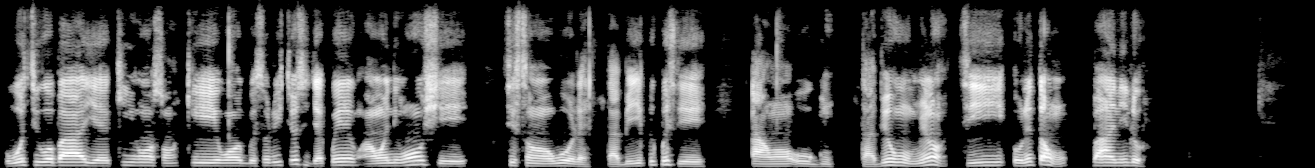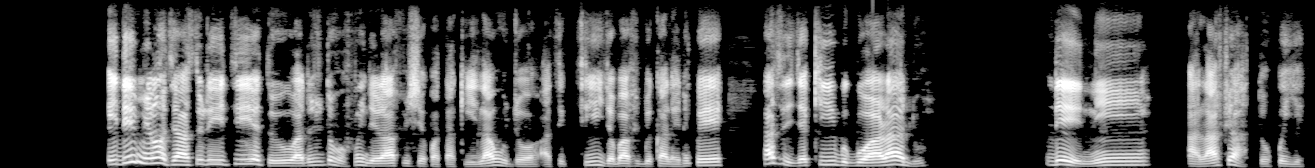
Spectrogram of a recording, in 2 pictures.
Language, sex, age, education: Yoruba, male, 15-29, tertiary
